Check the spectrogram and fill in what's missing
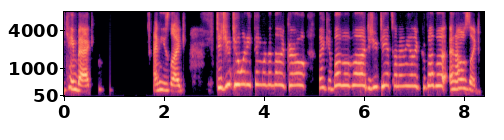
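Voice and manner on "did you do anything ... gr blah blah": high-pitched mocking rant; hammed-up nagging, stuck high; mock yelling. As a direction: imitate an upset ex grilling you. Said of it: "he's, like, screaming and yelling at me".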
